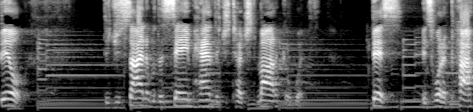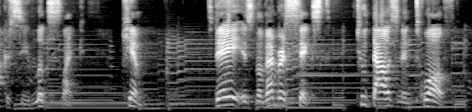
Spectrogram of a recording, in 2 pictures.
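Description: A man at a fairly slow pace, his loudness swinging widely, with clear music in the background. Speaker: spoken word poet. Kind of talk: spoken word poetry performance.

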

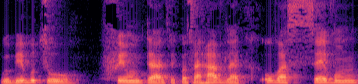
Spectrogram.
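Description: Over a quiet background, a woman speaks at a moderate pace and a fairly low pitch in a plain, everyday voice. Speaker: vlogger. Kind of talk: casual vlog chat. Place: home room. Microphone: phone near.

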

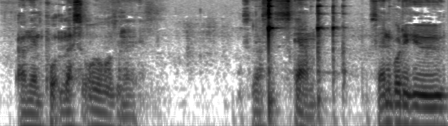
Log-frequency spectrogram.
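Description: An ordinary speaking voice: a man with a fairly low pitch talks at a fairly quick pace over light background noise. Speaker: home hair care demonstrator. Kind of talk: casual tutorial chat. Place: home room. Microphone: phone near.

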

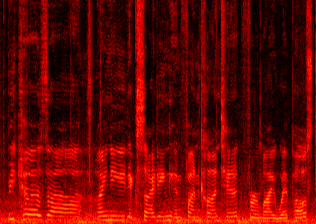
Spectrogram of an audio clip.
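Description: The sound is dry with no echo as a man speaks with ordinary pitch variation over noticeable background noise. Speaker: radio host. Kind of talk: casual vlog chat. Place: car. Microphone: camera far.

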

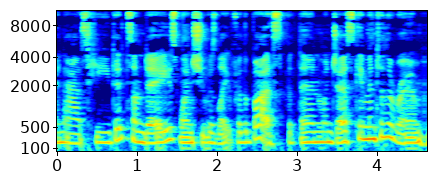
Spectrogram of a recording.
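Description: The recording features a natural reading voice. Nothing else is described.

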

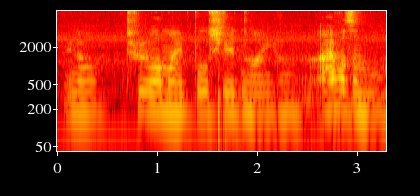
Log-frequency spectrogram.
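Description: With light noise in the background, a woman talks at a moderate pace. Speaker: vlogger. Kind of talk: casual talk to camera. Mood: stressed, venting. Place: home room. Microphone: webcam.

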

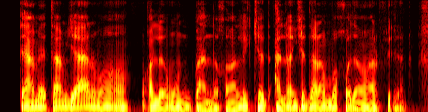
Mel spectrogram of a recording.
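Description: Over a quiet background, a man with a dark, mellow tone talks at a very fast pace in a dry sound with no echo. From Iran. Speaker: political commentator; podcast host. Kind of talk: monologue talking to himself. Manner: halting. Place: home room. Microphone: studio mic.

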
